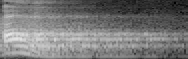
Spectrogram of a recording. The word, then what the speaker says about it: hour: Seventh one, hour. Here you want to circle the letter H.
